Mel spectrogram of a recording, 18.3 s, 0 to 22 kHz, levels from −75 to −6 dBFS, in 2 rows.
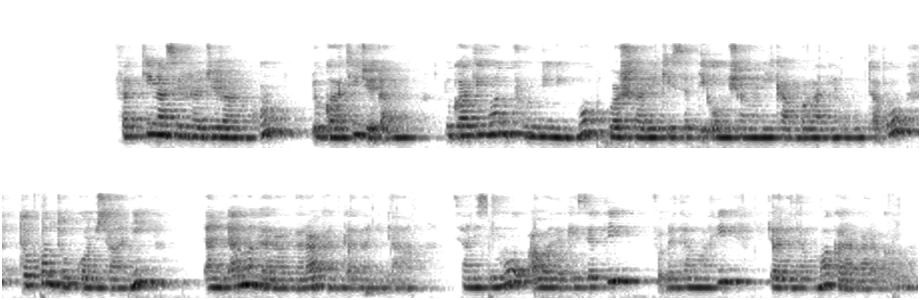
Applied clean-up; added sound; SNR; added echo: neural separator model SepFormer DNS4.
